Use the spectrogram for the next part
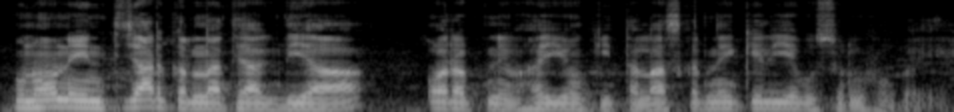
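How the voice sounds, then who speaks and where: Speaking a little fast in a mid-range voice, a man explains an English text in a bilingual classroom setting. He reads the lines in an Indian accent and patiently breaks down each word.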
